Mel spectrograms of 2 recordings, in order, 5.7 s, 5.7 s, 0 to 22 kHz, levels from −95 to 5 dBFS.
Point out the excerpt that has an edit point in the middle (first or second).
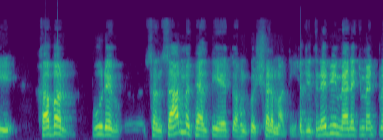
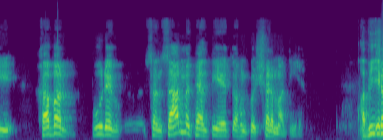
first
